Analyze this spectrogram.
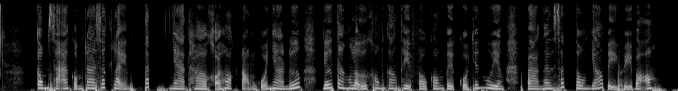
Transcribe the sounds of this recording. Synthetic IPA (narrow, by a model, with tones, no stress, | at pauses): kə̰˧wŋ͡msa̰ː˧˥˩nkʊ̰˧˥ŋ͡mt͡ɕaː˧sə˦˥k̚lə̰˧˨ŋt̪a˦˥jk̟̚ɲaː˨˩t̪ʰəː˨˩xɔ˧˩jɦwaː˨˩t̚ɗə̰˧˨wŋ͡mku˧˩əɲaː˨˩nɨ˦˥ək̚zəː˨˦jt̪a˧ŋlɨ̰˧˥xə˧wŋ͡mka˧nt̪ʰi˨˩əp̚vaː˨˩wkə˧wŋ͡mvi˨˩əkːu˧˩ət͡ɕï˨˦ŋ̟kwi˨˩ənvaː˨˩ŋa˧ŋ̟sa˦˥k̚t̪o˧nzaː˨˦wɓḭ˧˨hwḭ˧˩ɓɔ˧˩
